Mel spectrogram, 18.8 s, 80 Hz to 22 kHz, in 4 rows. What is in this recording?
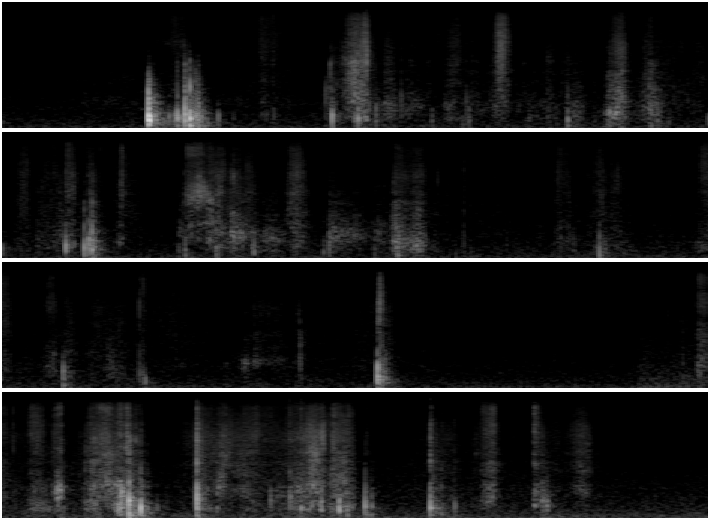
lino 06d ballerinas onoff
Putting ballerinas on/off on linoleum. Recorded with a ZOOM H2 in a basement of a house, normalized with Audacity.
footstep, footsteps, step, steps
